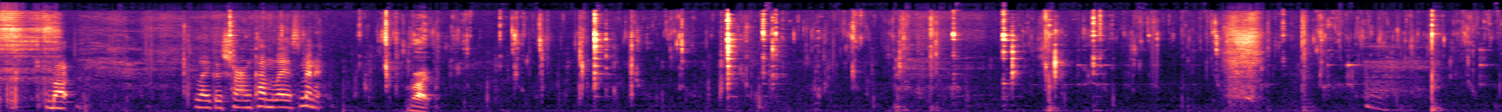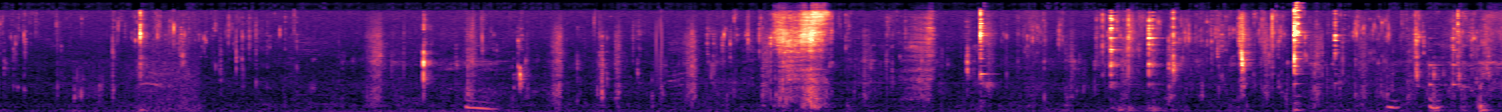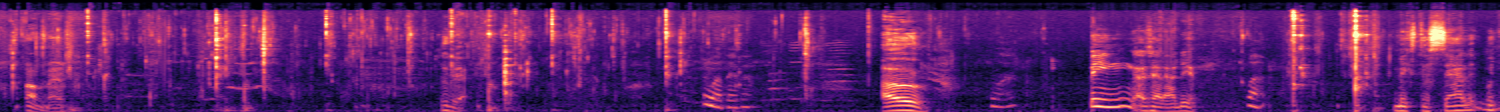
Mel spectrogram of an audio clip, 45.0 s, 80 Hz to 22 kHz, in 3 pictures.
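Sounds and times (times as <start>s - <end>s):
wet chewing and mouth clicks: 3.4s - 38.8s.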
